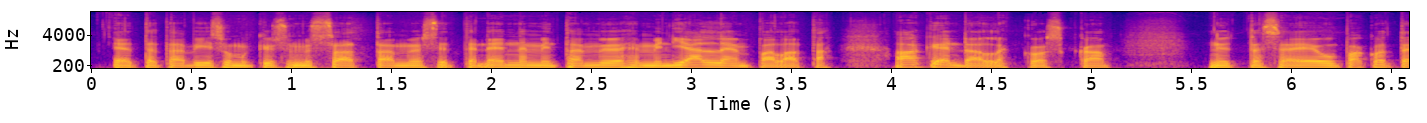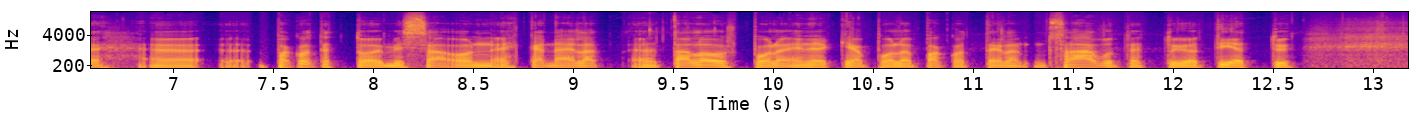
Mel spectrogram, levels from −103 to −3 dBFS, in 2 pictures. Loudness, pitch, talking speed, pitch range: -23 LUFS, 110 Hz, 115 wpm, 105-115 Hz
